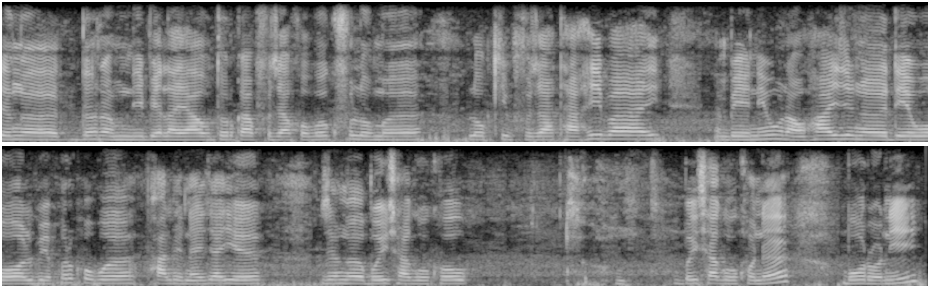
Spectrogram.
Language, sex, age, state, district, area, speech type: Bodo, female, 45-60, Assam, Kokrajhar, urban, spontaneous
